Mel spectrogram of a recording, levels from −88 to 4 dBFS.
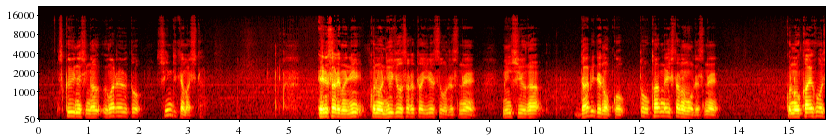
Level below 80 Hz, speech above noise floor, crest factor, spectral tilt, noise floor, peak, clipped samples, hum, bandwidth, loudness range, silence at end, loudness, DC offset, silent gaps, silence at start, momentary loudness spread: -72 dBFS; 34 dB; 20 dB; -5 dB/octave; -52 dBFS; 0 dBFS; under 0.1%; none; 15.5 kHz; 9 LU; 0 s; -19 LUFS; under 0.1%; none; 0.4 s; 16 LU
